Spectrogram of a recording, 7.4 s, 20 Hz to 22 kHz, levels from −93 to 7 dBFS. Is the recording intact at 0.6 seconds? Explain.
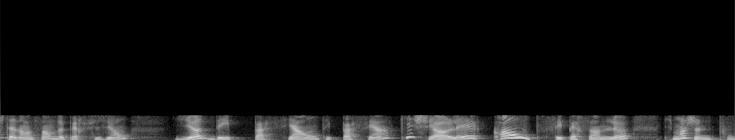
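Yes, the audio is intact at 0.6 seconds, with the speech carried cleanly through the G.711 telephone coding, which keeps it within the telephone band and passes nothing above about 3.8 kHz.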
